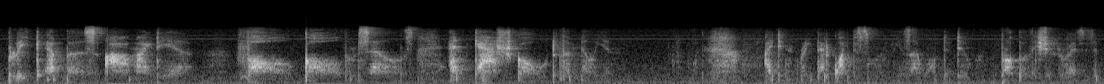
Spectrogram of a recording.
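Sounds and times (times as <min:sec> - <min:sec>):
man whispering: 0:00.1 - 0:06.2, 0:07.6 - 0:11.0.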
